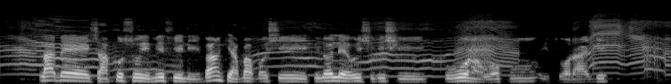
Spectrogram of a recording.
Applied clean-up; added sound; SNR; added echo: none; Cat; 14 dB; none.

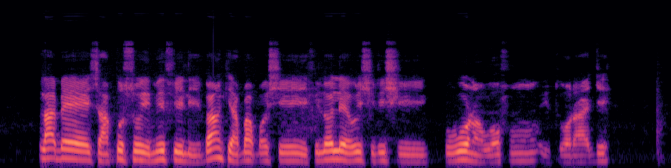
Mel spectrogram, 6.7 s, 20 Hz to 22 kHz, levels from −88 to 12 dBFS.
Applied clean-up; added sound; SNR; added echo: none; none; none; none.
